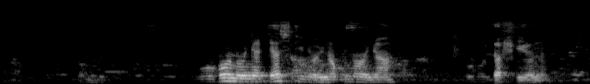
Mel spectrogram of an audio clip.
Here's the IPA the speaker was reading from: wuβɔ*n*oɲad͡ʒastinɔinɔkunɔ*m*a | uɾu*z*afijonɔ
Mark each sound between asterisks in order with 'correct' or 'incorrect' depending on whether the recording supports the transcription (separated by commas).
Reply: correct, incorrect, correct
